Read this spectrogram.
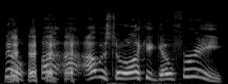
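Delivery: high, laughing prisoner pleading; laughing mock protest. Retelling the Brian sketch, laughing high prisoner's protest. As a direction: protest through laughter like the condemned man.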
